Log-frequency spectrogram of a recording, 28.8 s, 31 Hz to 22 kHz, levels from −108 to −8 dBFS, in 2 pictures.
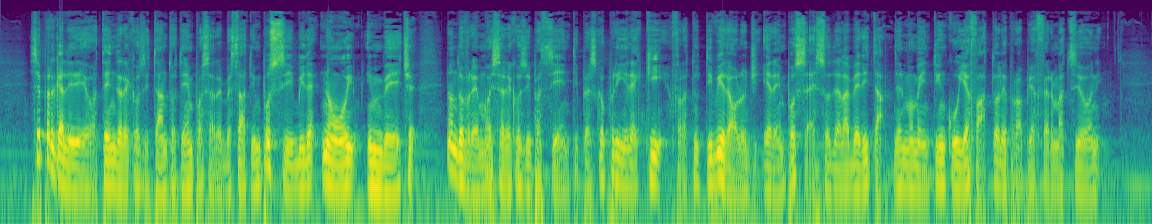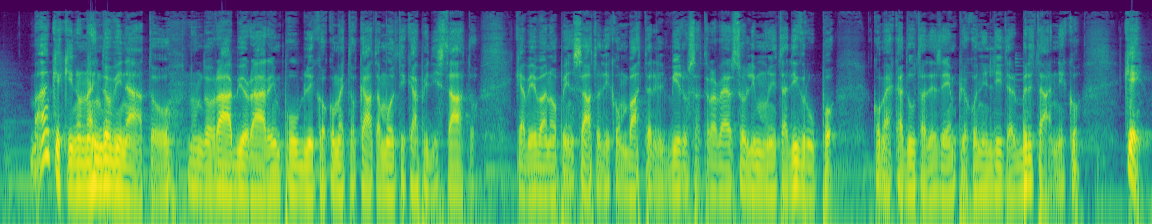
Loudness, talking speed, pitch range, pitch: -17 LUFS, 160 wpm, 85-100 Hz, 90 Hz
